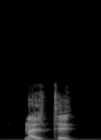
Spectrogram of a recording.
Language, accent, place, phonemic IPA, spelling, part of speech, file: French, France, Lyon, /mal.te/, malter, verb, LL-Q150 (fra)-malter.wav
- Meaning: to malt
